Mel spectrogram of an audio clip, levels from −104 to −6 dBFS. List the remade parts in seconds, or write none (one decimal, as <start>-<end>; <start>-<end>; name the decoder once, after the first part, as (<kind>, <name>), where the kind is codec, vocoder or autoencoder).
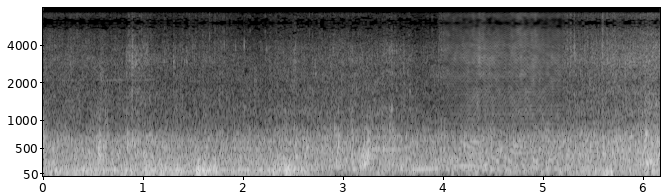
4.0-5.2 (vocoder, Vocos)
